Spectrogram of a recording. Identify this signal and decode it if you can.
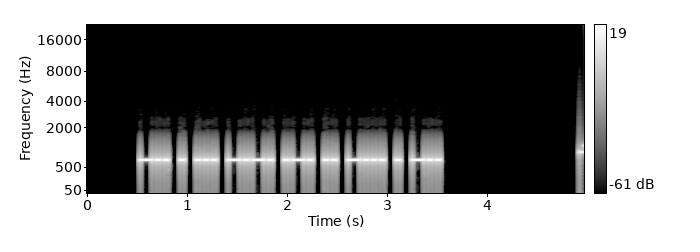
Morse code, heard as a keyed tone, about 30 wpm, 700 Hz. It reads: DESCRIBED
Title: ED Suffix - Top 100 Words with Base Words 30wpm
